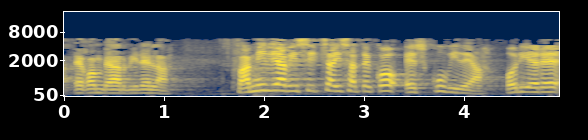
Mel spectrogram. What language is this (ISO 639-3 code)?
eus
